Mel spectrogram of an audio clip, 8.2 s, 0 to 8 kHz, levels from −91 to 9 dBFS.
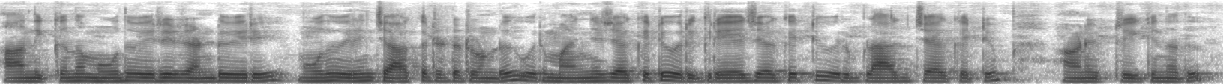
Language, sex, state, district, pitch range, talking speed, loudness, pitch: Malayalam, male, Kerala, Kollam, 110-120 Hz, 130 wpm, -18 LUFS, 115 Hz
